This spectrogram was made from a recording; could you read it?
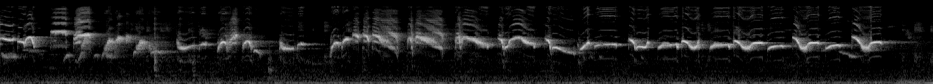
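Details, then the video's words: Caged Chinese hwamei singing a loud, continuous run of rich whistled phrases, sliding up and down and repeated in quick succession with brief pauses, clear and close with no other sounds. "Chim Họa Mi"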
